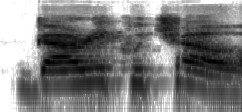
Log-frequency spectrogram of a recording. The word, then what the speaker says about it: Guari Kuchhal: the great pleasure of interviewing a lady called Gary Kajol I hope that's I pronounced your name right yeah good now Gary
